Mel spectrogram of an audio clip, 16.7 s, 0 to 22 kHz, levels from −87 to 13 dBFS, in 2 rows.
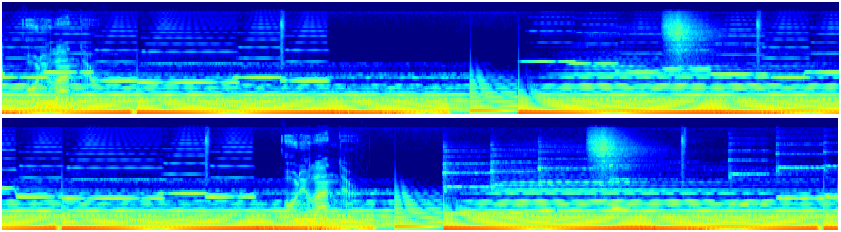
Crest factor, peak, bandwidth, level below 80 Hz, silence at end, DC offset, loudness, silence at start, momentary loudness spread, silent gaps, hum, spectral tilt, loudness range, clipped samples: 12 dB; -2 dBFS; 10 kHz; -16 dBFS; 0 s; under 0.1%; -16 LUFS; 0 s; 8 LU; none; none; -8.5 dB/octave; 2 LU; under 0.1%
